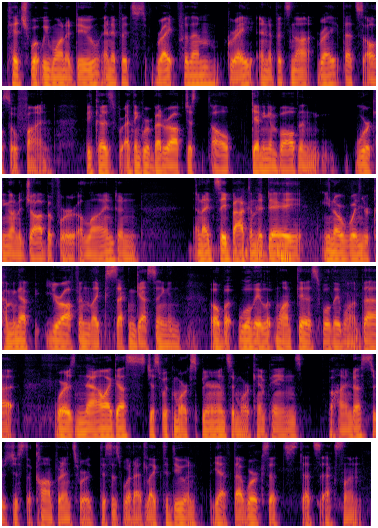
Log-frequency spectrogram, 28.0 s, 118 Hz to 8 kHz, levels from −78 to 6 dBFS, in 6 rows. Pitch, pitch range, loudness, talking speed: 85 Hz, 85-95 Hz, -20 LUFS, 220 wpm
